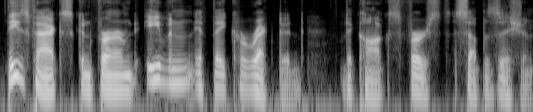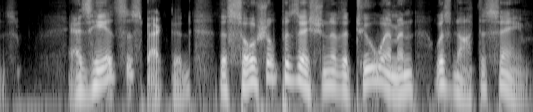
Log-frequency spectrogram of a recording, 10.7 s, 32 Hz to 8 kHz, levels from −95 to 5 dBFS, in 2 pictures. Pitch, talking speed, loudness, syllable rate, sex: 105 Hz, 140 wpm, -23 LUFS, 4.6 syllables/s, male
